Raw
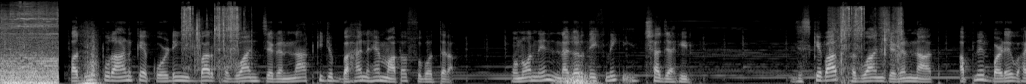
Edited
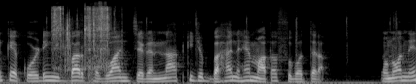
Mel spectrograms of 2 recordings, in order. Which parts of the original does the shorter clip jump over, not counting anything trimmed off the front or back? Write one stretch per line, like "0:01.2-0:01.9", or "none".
none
